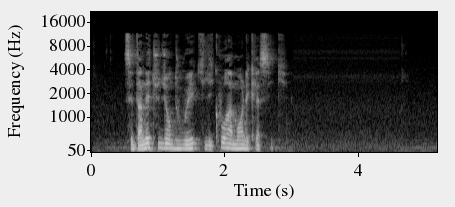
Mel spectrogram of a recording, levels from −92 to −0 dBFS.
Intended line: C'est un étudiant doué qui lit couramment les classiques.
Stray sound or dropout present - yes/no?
no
